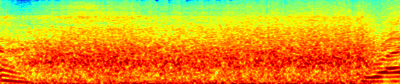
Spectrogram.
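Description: Steady road-traffic noise, a low rumble with a hiss over it, in a pause between spoken sentences.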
